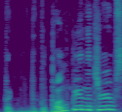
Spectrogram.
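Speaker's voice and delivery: mock disbelief, rising high; incredulous. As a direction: ask it in disbelief. His own incredulous quote.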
